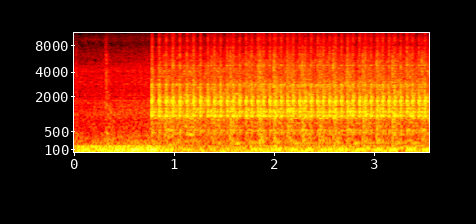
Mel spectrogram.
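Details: 1984 Chevy truck with a 454, dead two years: steady starter cranking at about two beats a second that never fires; the coil tests good and power to the HEI ignition and plug wires is being checked.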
